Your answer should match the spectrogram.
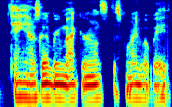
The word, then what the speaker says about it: macaron: so there you go mackerels like the actual french like the little sandwich cookies say it right macaron know how many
